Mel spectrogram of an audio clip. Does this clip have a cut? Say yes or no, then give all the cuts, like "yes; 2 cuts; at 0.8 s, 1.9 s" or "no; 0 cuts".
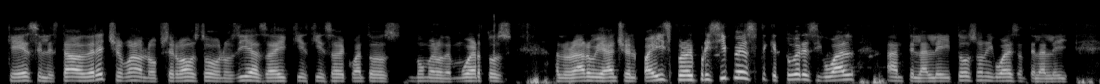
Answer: yes; 2 cuts; at 3.1 s, 7.6 s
